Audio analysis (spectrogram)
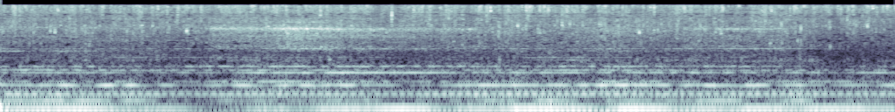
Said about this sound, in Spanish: Ubícate en una cascada, al pie de una cascada, una montaña alta, grande, bella, hermosa. La cascada cae desde lo alto de la montaña y al final se ha formado una cueva. El agua continúa cayendo por la pared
